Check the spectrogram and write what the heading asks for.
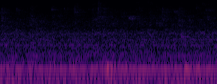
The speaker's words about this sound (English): You should hear running water because that's my aquarium going.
